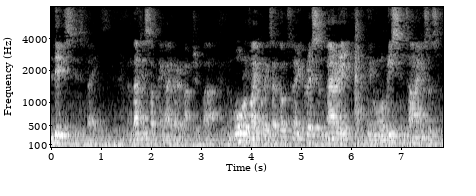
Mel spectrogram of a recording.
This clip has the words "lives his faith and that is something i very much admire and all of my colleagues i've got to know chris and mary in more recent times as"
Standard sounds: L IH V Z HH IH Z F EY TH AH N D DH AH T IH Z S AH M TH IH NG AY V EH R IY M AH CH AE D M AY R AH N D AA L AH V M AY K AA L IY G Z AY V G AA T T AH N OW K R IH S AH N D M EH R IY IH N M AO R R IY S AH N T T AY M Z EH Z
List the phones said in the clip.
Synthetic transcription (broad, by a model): L IH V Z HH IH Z F EY TH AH N DH AH T IH Z S AH M TH IH NG AY V EH R IY M AH CH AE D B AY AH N AA L AH V M AY K AA L IY G Z AY V G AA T T AH N OW K R IH S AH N M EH R IY IH N M AO R R IY S N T T AY M Z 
